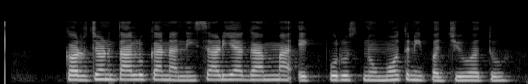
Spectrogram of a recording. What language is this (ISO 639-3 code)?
guj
